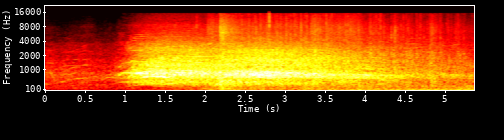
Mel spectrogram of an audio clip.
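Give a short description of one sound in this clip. A large stadium crowd roars loudly as a shot is taken at goal.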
